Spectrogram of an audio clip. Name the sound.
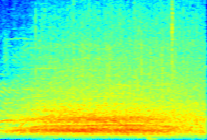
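audience applauding and cheering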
